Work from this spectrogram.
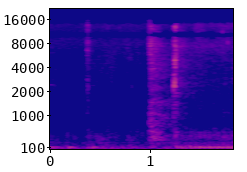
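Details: F2 Savannah cat purring while getting affection, one of two cats purring and giving lots of loving; a steady low rumbling hum runs throughout, with a few soft rustles and taps over it.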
